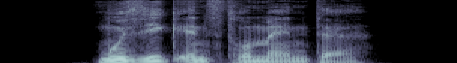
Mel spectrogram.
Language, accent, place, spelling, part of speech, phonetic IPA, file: German, Germany, Berlin, Musikinstrumente, noun, [muˈziːkʔɪnstʁuˌmɛntə], De-Musikinstrumente.ogg
- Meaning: nominative/accusative/genitive plural of Musikinstrument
